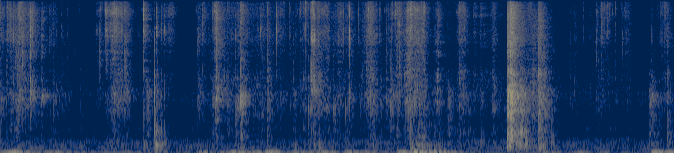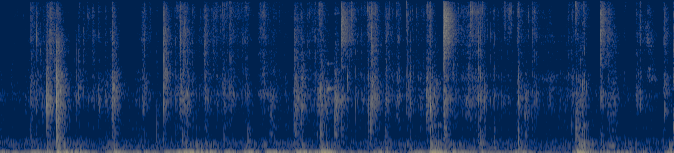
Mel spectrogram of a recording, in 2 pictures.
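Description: Cardboard case being opened and the trading-card hobby boxes inside lifted out and stacked: irregular rustling, crinkling and scraping of cardboard with frequent light knocks as the boxes are set down, one louder knock about eight seconds in.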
